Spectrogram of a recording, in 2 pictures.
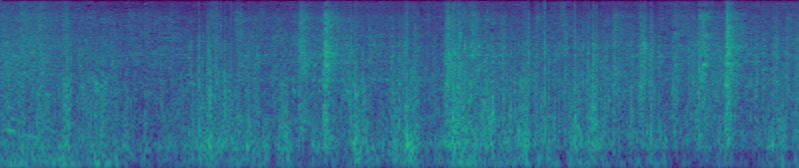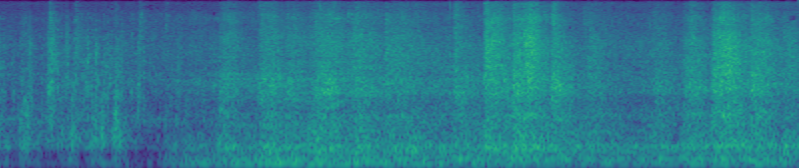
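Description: The Howrah Barmer Express rumbles toward Old Delhi station with loud, steady wheel clatter and a rhythmic clickety-clack. The sound swells louder partway through, close up and without a break.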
